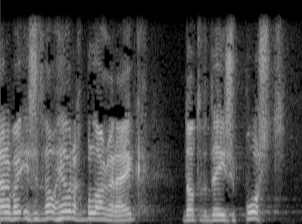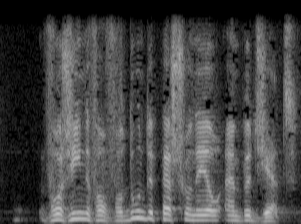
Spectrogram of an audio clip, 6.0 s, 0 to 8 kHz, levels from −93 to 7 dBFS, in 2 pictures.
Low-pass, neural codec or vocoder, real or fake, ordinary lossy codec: 7.2 kHz; none; real; none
